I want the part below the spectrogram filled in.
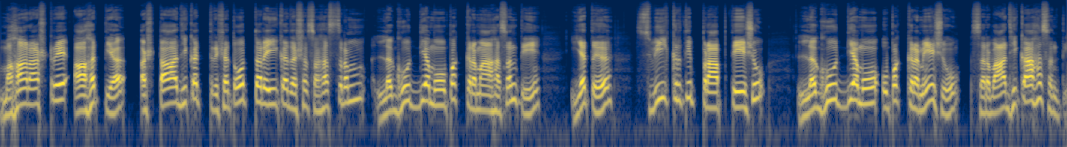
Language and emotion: Sanskrit, neutral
